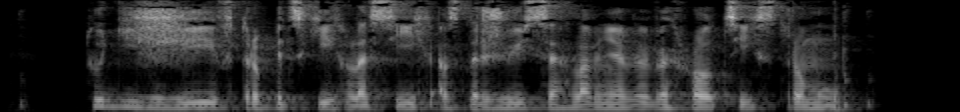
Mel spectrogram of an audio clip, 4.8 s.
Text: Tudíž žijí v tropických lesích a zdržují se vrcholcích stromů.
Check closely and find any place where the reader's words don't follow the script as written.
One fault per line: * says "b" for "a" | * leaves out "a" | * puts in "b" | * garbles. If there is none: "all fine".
* puts in "hlavně ve"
